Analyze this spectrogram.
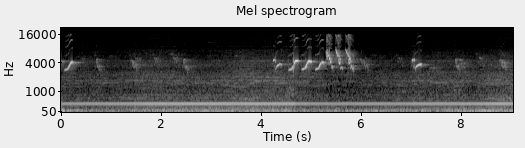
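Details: Double-collared seedeater in a cage warming up its tui tui song: a few soft chips, then a burst of rapid ringing whistled notes, then more sparse chips, with a constant humming tone behind.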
